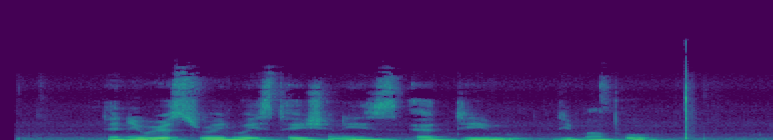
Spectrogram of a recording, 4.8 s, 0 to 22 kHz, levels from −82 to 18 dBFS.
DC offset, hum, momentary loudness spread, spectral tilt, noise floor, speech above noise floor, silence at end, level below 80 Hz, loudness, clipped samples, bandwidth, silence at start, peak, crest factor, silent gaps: under 0.1%; none; 10 LU; -6.5 dB/octave; -48 dBFS; 30 dB; 0.5 s; -54 dBFS; -20 LUFS; under 0.1%; 11 kHz; 0.65 s; 0 dBFS; 18 dB; none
